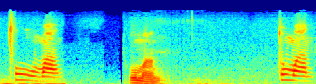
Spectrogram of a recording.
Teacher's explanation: Туман ударение на «у». Как русское слово «туман», только ударение на «у» больше.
